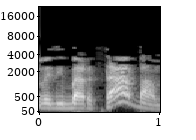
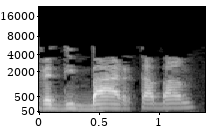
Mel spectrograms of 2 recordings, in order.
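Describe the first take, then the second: First: The stress falls on the last syllable. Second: The stress falls on the second-to-last syllable. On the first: It commands that one will speak about them. The speaker calls it right. "Aqui é uma ordem... Para ser futuro precisa ser oxítona" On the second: It reports that one spoke about them in the past. The speaker calls it wrong. "Se a pessoa lê vedibartá bam. Dibartá é passado"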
